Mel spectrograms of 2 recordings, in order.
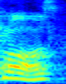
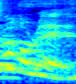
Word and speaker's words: Flores: Well, it's better than what I say, pasta de flores. You're saying it right. It is Flores. Spanish Flores.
